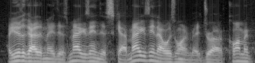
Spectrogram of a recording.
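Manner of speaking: imitated eager fanboy; put-on gushing young artist voice; Kevin Eastman. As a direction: rush it out like a starstruck fan. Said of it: "Only he said it like Kev".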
